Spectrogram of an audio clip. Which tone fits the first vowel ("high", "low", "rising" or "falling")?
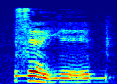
falling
